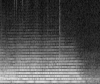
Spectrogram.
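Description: Military brass, bugle or trumpet, playing a slow ceremonial salute: one long held note that fades out near the end.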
